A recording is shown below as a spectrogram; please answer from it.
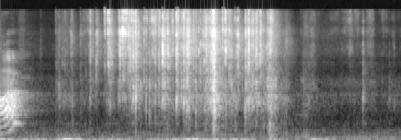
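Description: Trading cards being handled and sorted by hand: a run of rustling and crinkling with small clicks that dies away in the last second.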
